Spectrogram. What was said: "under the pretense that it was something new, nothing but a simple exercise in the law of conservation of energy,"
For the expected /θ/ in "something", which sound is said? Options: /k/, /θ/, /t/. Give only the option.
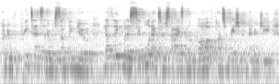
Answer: /θ/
